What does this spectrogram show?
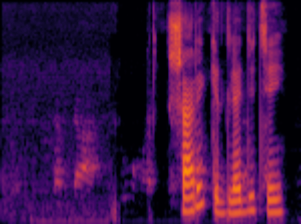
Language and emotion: Russian, neutral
